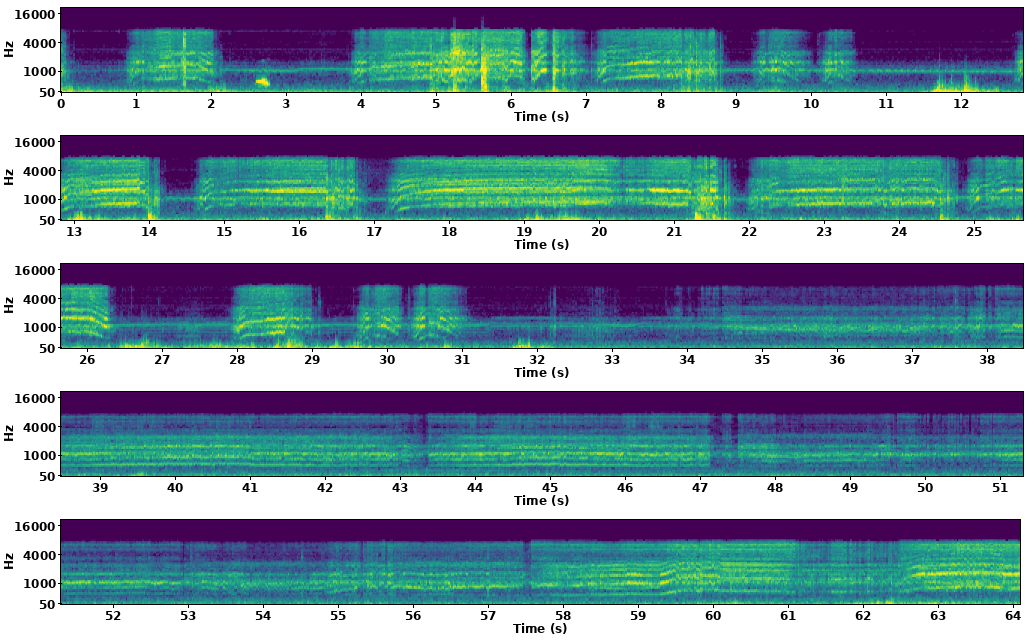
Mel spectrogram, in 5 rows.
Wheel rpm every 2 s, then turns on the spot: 80, 20, 150, 160, 110, 10, 80, 130, 140, 200, 180, 170, 150, 40, 70, 40, 10, 60, 70, 70, 70, 70, 70, 70, 70, 70, 70, 80, 110, 120, 160, 180.
2-4 10-12 16-18 26-32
